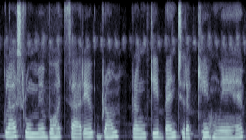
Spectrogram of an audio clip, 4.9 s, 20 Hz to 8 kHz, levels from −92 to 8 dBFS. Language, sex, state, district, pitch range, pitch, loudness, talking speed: Hindi, female, Uttar Pradesh, Lalitpur, 220-245 Hz, 230 Hz, -17 LUFS, 135 wpm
